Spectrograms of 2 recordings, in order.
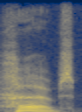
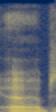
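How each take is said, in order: First: British accent, the h is pronounced. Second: American accent, the h is silent.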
